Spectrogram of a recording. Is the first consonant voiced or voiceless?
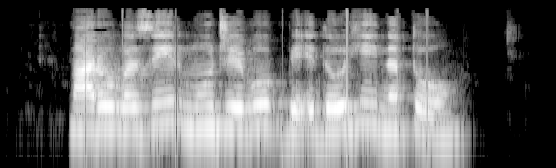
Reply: voiced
